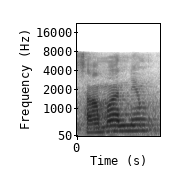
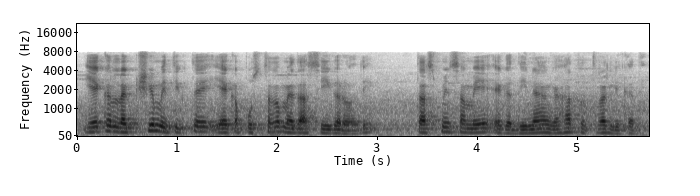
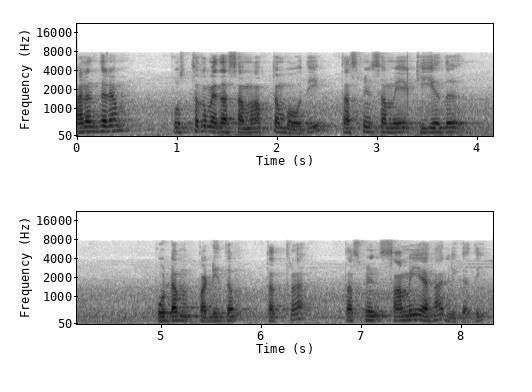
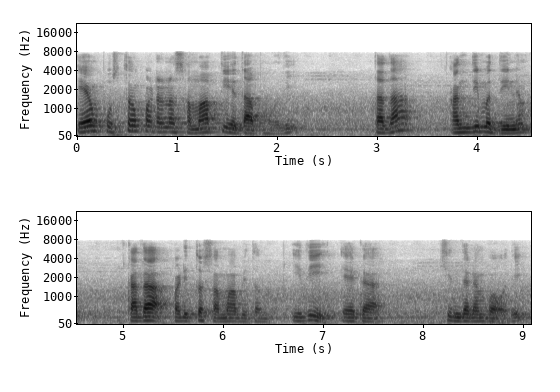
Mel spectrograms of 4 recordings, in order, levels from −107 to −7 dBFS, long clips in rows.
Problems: none marked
